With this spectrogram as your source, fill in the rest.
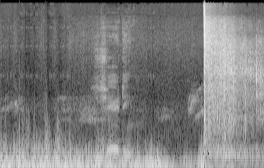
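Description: A single sharp gunshot cracks out loud and close about midway through, fired during gun dog training in an outdoor field, after a stretch of rumbling background and distant voices.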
